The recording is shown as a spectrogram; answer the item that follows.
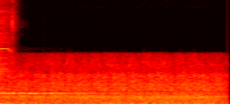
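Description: Cartoon monster truck engine idling steadily, as a sound effect. A held note of music fades out under it in the first second.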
